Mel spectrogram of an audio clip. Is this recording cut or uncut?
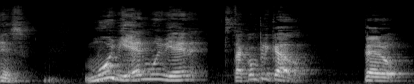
cut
